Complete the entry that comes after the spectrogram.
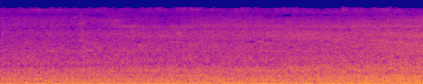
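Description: SEPTA Silverliner IV electric multiple-unit train passing close by: a steady low rumble of wheels on rail that grows slightly louder as the cars go past.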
